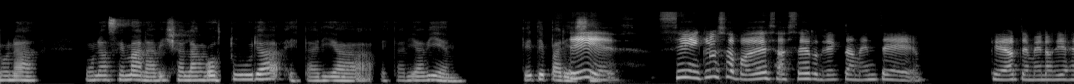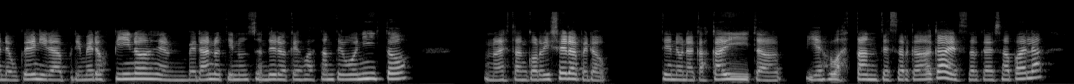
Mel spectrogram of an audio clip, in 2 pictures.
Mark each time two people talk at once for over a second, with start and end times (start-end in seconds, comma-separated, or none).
none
